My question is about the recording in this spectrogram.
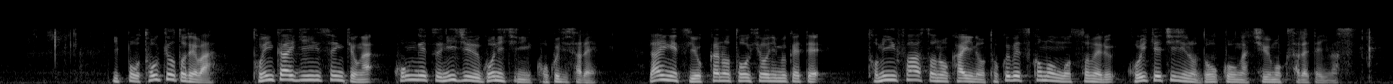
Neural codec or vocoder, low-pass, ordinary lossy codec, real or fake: vocoder, 22.05 kHz, 80 mel bands, Vocos; 5.4 kHz; none; fake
